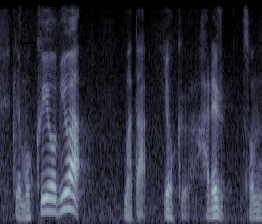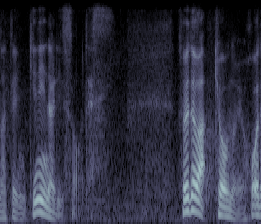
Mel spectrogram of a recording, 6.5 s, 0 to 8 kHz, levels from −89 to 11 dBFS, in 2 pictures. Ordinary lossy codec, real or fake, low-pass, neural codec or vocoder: Opus, 32 kbps; real; 7.2 kHz; none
